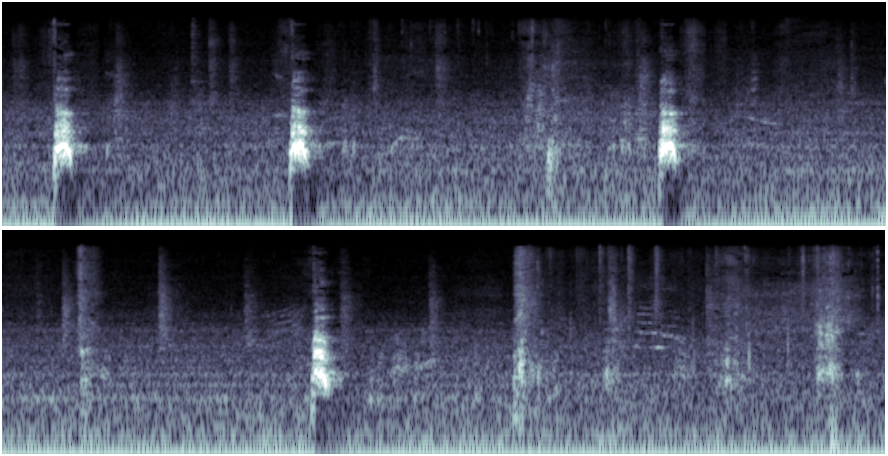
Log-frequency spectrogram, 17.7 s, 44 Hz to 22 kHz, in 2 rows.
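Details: Two pet dogs, a 5-year-old Rottweiler named Cassie and a 10-month-old Bullmastiff pup named Rocco, playing in the snow, catching and eating snowballs; loud single deep barks spaced several seconds apart, with soft crunching and rustling between.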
